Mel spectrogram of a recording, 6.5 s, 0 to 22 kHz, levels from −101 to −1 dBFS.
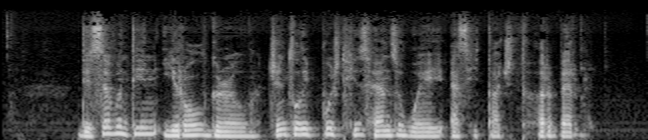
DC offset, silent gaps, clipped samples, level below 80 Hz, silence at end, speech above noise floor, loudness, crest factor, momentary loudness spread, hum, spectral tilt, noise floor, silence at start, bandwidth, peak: under 0.1%; none; under 0.1%; -56 dBFS; 0.65 s; 49 dB; -22 LUFS; 16 dB; 8 LU; none; -6 dB/octave; -70 dBFS; 0.8 s; 13.5 kHz; -6 dBFS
